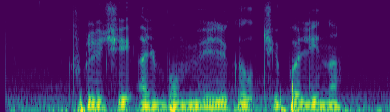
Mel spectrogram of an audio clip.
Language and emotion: Russian, neutral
